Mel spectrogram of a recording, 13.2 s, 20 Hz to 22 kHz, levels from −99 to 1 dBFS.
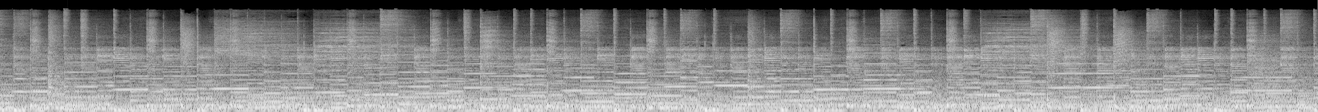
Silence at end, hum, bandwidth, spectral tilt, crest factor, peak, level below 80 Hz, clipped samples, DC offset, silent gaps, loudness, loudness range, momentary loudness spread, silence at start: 0 s; none; 17 kHz; -5 dB/octave; 10 dB; 0 dBFS; -18 dBFS; under 0.1%; under 0.1%; none; -12 LUFS; 0 LU; 1 LU; 0 s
